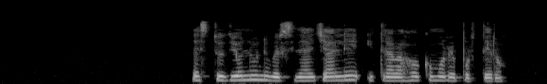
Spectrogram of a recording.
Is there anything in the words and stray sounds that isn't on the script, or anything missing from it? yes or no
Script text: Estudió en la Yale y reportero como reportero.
yes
